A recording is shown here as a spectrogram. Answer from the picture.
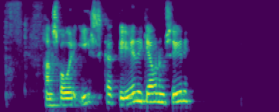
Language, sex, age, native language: Icelandic, male, 20-29, Icelandic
